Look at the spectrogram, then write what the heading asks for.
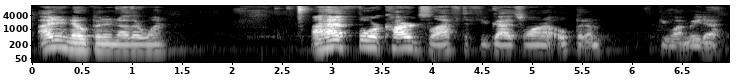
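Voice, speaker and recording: A man with a fairly low voice hosts a casual live stream about sports collectibles, thinking out loud as he goes. He talks bluntly and drops slang, and he trails off and restarts his sentences often. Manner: rambling, thinking aloud with many fillers and restarts; plainspoken and blunt, uses slang. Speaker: host of a live sports card break stream.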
